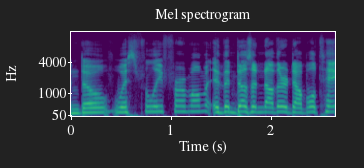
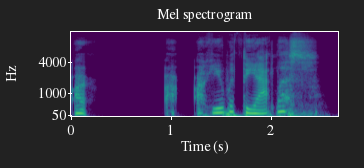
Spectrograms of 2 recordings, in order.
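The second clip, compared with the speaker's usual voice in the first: secretive, hushed, stammering whisper; 2 semitones lower than usual. Voicing a character who leans in to a player: whispering. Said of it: "whispers into your ear".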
